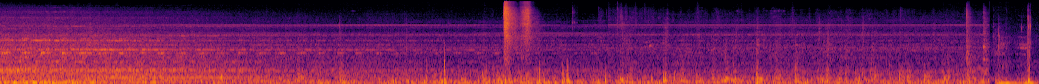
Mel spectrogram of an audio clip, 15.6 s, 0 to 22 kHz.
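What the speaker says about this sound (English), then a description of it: "hauled by a twin WDG3 locomotives" Udyan Express passenger train hauled by twin WDG3 diesel locomotives on a single non-electrified line, a steady close rumble of wheels and cars with a brief high squeal midway and a sharp clank near the end.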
